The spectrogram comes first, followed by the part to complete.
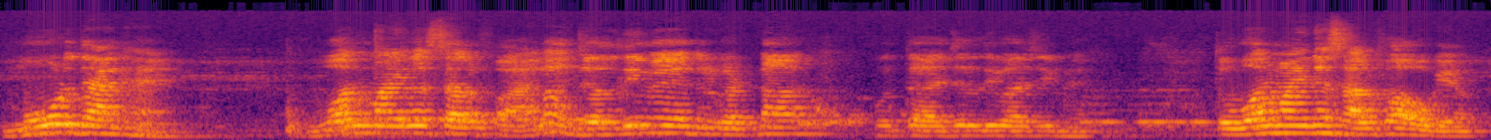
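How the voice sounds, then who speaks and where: A man giving a live statistics lecture, stepping through each idea slowly and often stopping to ask his students questions. He mixes English terms into Hindi with an Indian accent. The sound is roomy and a bit distant from the mic. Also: high voice. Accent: Indian English terms mixed into Hindi. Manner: slow, deliberate explanation with frequent checking questions. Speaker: statistics teacher. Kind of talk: live online exam-prep lecture.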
